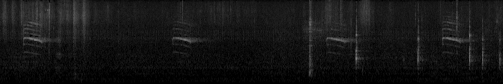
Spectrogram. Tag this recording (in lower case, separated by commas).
fowl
